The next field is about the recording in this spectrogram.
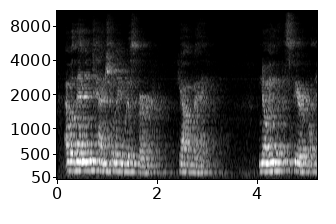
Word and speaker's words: Yahweh: That name is Yahweh. The commentary I read suggested that inhaling was the first syllable of Yah, and the second syllable, Wei, is the exhale.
